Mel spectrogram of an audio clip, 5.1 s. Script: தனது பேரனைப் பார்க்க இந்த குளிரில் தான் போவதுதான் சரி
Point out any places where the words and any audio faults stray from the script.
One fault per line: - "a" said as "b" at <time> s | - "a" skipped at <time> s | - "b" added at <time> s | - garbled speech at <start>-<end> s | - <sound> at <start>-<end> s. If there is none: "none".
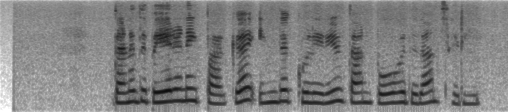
none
